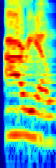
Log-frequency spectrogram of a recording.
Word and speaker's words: Arielle: So if they say to me, hi Arielle, nice to meet you, I'll be like, oh, sorry, it's Arielle, like an apple. And they go, okay, fine. Yeah, okay, so Arielle, could you come over here?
